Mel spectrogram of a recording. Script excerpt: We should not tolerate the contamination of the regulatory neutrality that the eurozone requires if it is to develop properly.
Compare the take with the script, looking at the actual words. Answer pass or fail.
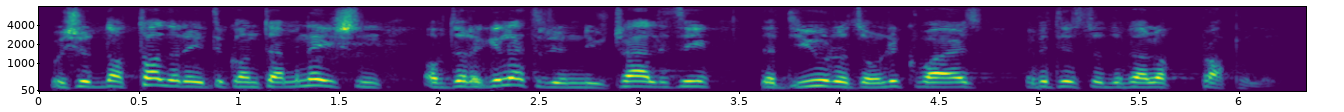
pass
